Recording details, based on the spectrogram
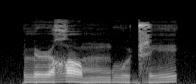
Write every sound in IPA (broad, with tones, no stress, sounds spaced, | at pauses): l ə˞˧ ʁ ɔ˥˩ mː u˨˩ ɖ͡ʐ ɪ˨˥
